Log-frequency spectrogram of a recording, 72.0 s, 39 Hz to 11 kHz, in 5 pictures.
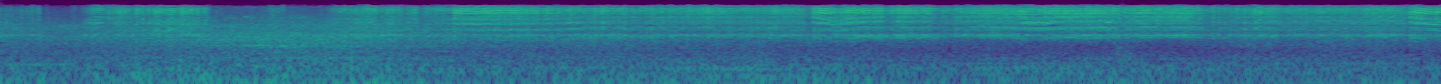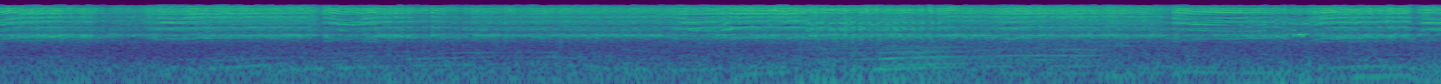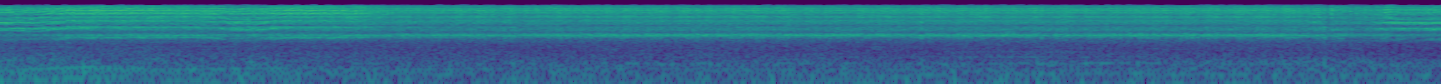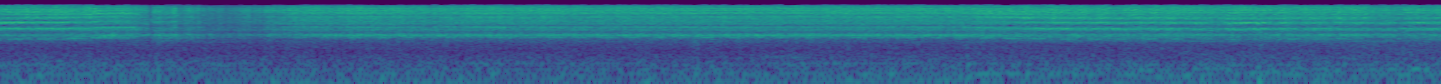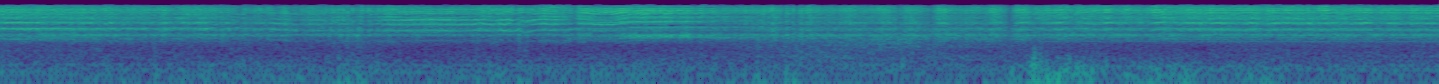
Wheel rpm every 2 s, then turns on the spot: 90, 100, 210, 230, 230, 230, 230, 230, 220, 230, 220, 230, 230, 200, 220, 220, 230, 230, 230, 230, 230, 220, 230, 230, 230, 240, 220, 210, 210, 210, 190, 200, 220, 210, 210, 200.
0-2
